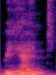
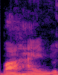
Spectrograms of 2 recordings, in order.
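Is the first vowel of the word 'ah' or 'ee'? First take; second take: ee; ah. First: The first syllable has an 'ee' vowel. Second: The first syllable has an 'ah' vowel. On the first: The speaker calls it wrong. "বিহাইন্ড না" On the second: The speaker calls it right. "এটা হচ্ছে বাহাইন্ড উচ্চারণ হবে"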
